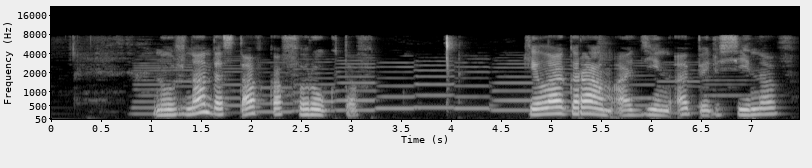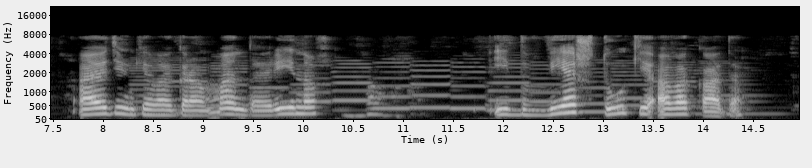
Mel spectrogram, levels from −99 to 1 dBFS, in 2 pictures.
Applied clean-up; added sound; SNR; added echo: classical method log-MMSE.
